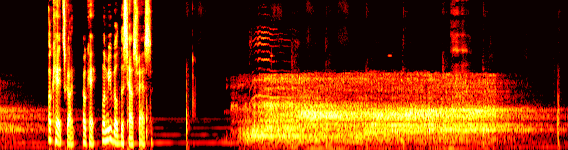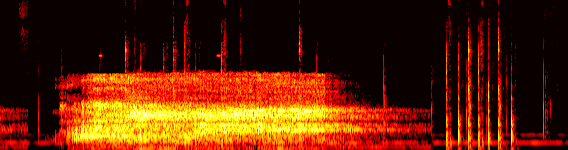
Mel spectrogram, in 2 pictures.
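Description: Stone blocks are set down with short, dull knocks.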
